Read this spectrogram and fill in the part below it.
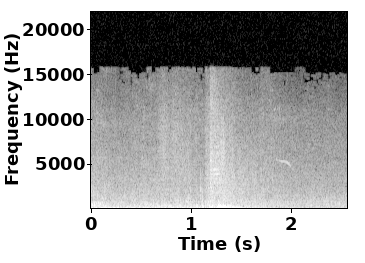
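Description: A loud blast bursts close by.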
